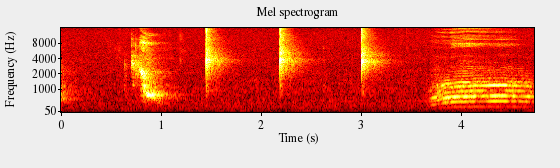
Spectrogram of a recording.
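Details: Female Timneh African grey parrot, a pet indoors, imitating household noises: a whistled downward note, three sharp clicks about every 0.7 seconds, then a long harmonic droning sound.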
